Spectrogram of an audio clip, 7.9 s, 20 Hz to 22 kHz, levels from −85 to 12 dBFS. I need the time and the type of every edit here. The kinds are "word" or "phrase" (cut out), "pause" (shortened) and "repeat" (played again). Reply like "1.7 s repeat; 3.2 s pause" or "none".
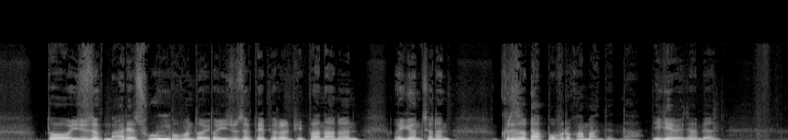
1.0 s word; 1.7 s word; 2.1 s word; 4.2 s word; 5.3 s word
